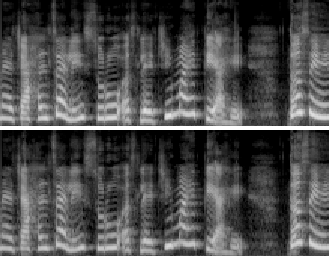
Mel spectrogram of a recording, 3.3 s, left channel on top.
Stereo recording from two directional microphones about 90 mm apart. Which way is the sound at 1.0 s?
25° left (ahead or behind).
